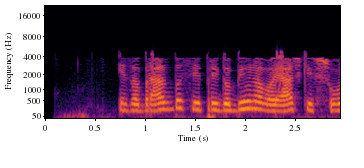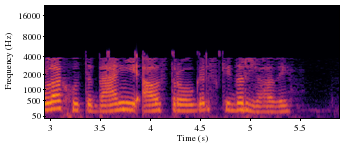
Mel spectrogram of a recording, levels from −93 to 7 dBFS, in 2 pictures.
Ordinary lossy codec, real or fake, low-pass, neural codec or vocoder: AAC, 16 kbps; fake; 10.8 kHz; codec, 24 kHz, 0.9 kbps, WavTokenizer, medium speech release version 1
